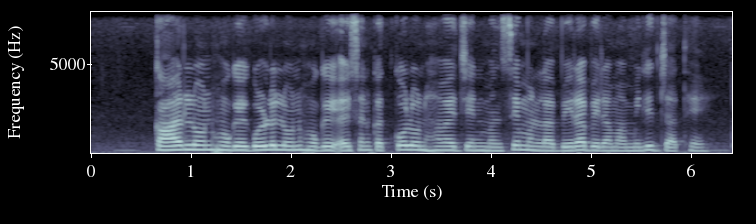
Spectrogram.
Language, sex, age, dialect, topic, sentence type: Chhattisgarhi, female, 31-35, Central, banking, statement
